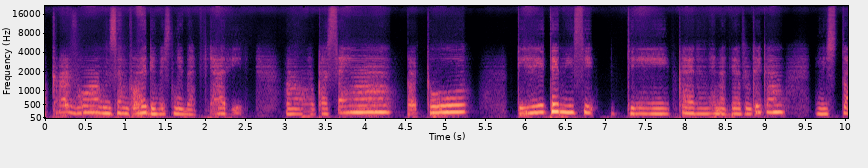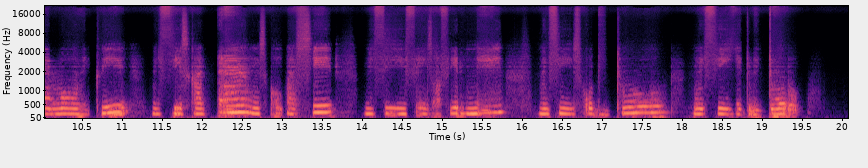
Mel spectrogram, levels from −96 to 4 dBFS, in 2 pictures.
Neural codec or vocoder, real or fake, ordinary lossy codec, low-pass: codec, 44.1 kHz, 0.9 kbps, DAC; fake; none; none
